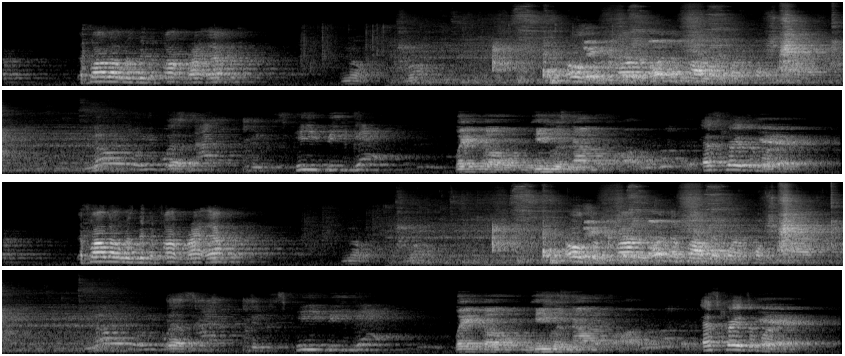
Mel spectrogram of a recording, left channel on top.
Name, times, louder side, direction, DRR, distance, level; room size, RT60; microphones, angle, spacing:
voice 1, 0.9-2.4 5.6-5.8 6.1-8.2 10.1-10.2 15.4-16.2, right 2 dB, 30° right, 2 dB, 0.4 m, -21 dB
voice 2, 2.8-5.8 8.9-12.8, left 1 dB, 55° left, -1 dB, 0.4 m, -37 dB
Sink (filling or washing), 3.8-9.8, right 1 dB, 80° right, 1.2 m, -29 dB
voice 3, 5.8-7.2 12.9-15.3 15.9-16.3, left 1 dB, 10° right, -10 dB, 1.2 m, -25 dB
5.6 x 3.4 x 2.7 m, 1.4 s
head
